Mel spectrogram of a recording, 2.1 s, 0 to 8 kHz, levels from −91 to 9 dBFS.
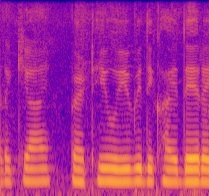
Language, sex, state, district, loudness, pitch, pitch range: Hindi, male, Haryana, Charkhi Dadri, -16 LUFS, 145 Hz, 145-150 Hz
